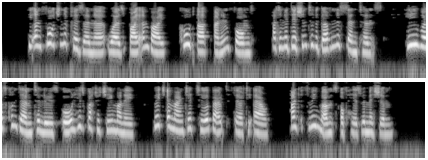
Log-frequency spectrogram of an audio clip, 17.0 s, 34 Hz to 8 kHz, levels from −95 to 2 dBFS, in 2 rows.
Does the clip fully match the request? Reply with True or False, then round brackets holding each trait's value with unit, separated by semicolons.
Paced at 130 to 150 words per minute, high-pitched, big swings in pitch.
True (135 wpm; 250 Hz; 6.9 semitones)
